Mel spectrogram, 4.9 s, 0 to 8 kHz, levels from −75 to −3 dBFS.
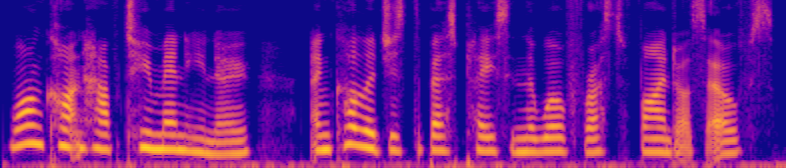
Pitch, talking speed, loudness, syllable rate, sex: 220 Hz, 255 wpm, -19 LUFS, 6.5 syllables/s, female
